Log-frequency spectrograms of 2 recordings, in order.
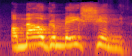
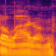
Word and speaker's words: amalgamation: Did I say it right this time? You did. Yes. Okay. Yeah, he said, okay, guys, for those of you guys who don't know in the pre-show, Benny said alagum, or alagum or something like that.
